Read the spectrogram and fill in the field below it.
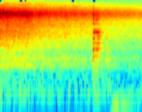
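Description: Soaked chillies fry in hot oil with cumin for a black chana curry, making a loud, steady hiss with a brief clatter of stirring in the middle.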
